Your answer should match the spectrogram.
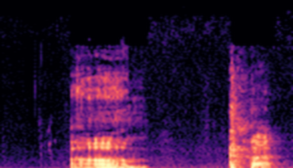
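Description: Someone clears their throat with a harsh, rasping burst about half a second long, followed after a pause by a shorter, gruffer second rasp, alone and without speech.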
